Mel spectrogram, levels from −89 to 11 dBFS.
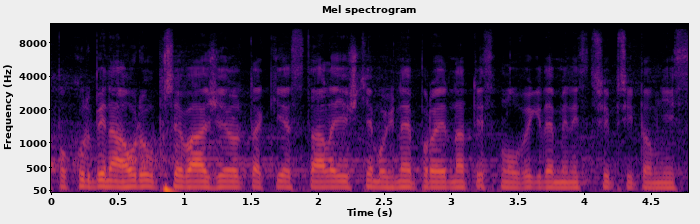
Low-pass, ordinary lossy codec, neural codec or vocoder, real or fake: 10.8 kHz; MP3, 96 kbps; vocoder, 44.1 kHz, 128 mel bands every 256 samples, BigVGAN v2; fake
